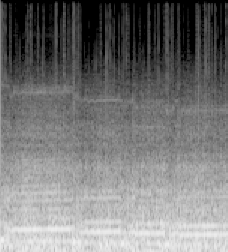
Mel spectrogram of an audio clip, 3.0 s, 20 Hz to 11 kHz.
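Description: A Honda XRE300 motorcycle engine with a cracked cylinder head shifts into sixth gear, giving a steady, loud droning rumble with engine tones that step in pitch, continuous and alone throughout.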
